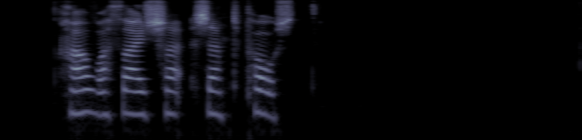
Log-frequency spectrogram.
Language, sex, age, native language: Icelandic, male, 8, Icelandic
